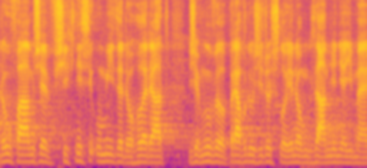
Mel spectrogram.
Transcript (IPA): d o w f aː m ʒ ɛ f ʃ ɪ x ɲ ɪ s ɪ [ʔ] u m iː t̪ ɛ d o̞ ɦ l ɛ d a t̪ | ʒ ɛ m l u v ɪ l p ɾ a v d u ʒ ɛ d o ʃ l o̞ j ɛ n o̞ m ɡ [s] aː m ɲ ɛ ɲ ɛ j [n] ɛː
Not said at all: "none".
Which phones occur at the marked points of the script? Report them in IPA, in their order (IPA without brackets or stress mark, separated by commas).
ʔ, z, m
